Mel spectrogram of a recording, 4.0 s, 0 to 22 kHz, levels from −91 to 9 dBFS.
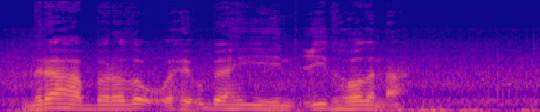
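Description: Nothing goes wrong anywhere in this bit of speech, so there's no technical fault to point to at any moment.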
